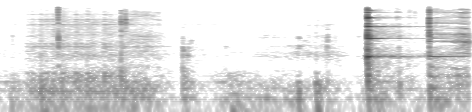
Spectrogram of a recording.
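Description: Metal spoon scraping and stirring through saucy pasta in a bowl, then one sharp, ringing clink of the spoon against the bowl near the end.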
